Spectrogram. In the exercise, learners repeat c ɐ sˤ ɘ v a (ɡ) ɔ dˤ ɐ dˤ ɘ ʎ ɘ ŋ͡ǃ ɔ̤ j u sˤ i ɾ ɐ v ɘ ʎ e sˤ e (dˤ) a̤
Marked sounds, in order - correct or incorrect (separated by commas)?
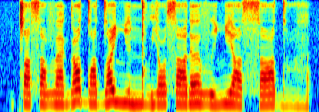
correct, correct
